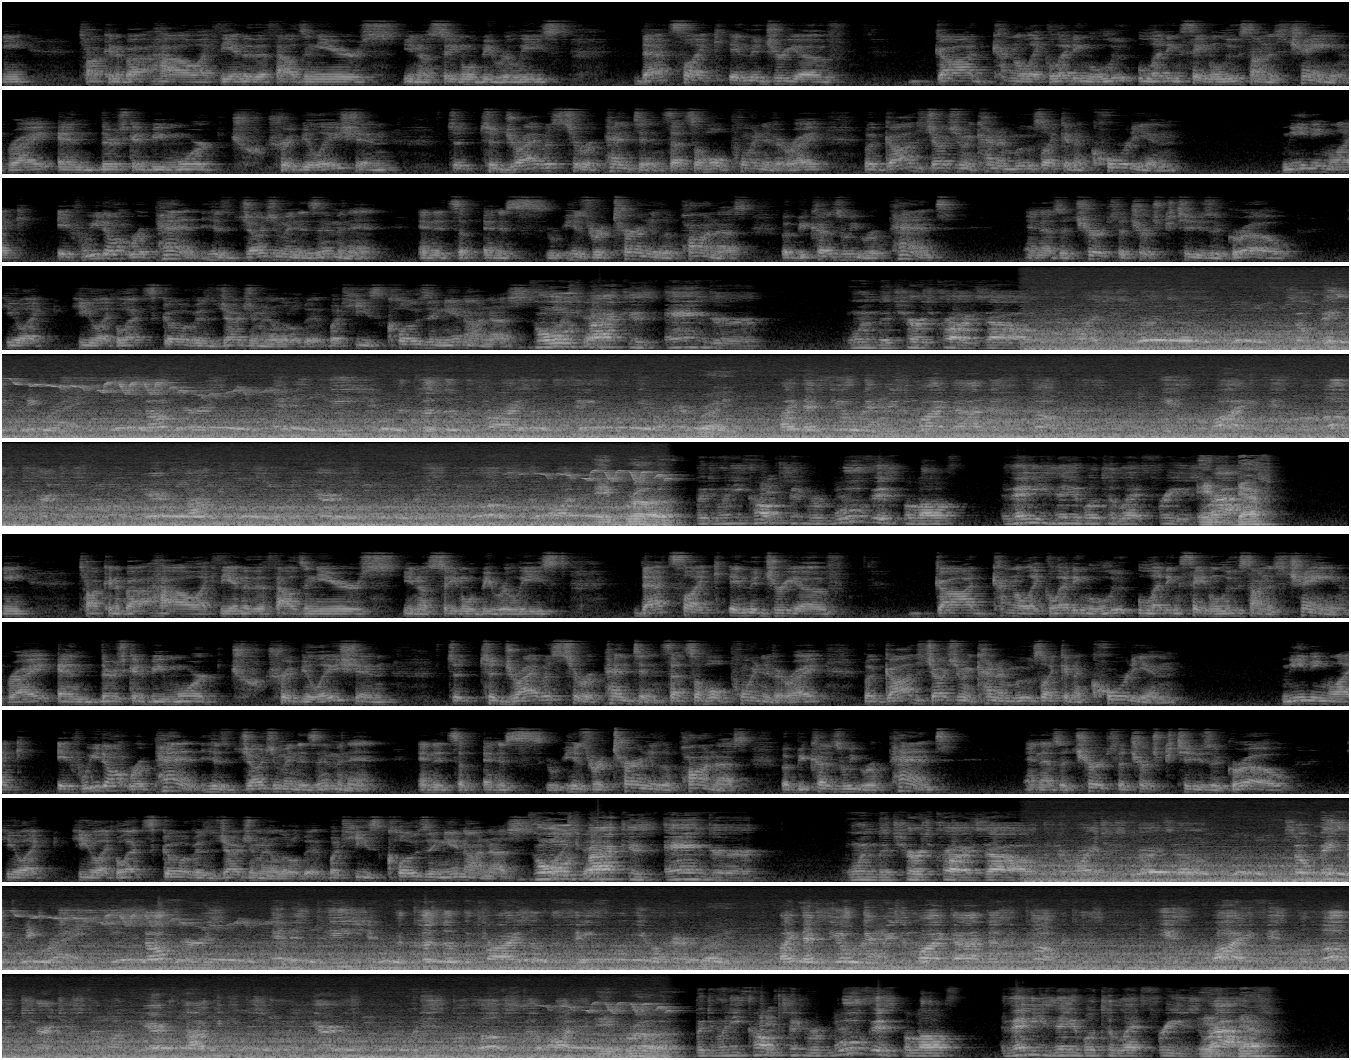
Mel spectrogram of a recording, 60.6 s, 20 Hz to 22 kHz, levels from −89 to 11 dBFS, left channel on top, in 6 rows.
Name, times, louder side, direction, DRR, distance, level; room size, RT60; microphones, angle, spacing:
voice 1, 0.0-6.3 7.0-18.9 19.7-20.3 20.6-23.0 23.3-27.3 27.9-29.8 30.3-30.6 30.8-34.9 40.7-41.1 46.7-47.1 56.2-56.3, right 1 dB, 20° right, 0.4 m, -35 dB
voice 2, 34.3-35.9 36.6-39.4 39.9-42.1 42.4-45.6 46.2-48.6 49.1-53.2 53.5-54.9 55.8-57.6 58.0-59.9, right 3 dB, 65° right, 0.7 m, -30 dB
Bird, 37.9-55.5, left 1 dB, 60° left, 0.8 m, -28 dB
voice 3, 45.6-45.9 54.9-55.6 59.5-60.0, left 4 dB, 85° left, 0.5 m, -26 dB
2.3 x 2.2 x 2.9 m
head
